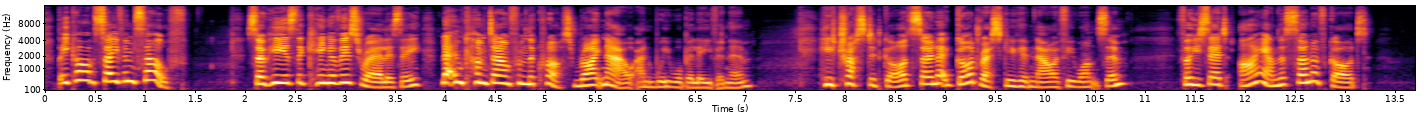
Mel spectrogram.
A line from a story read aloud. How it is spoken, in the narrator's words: they scoffed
